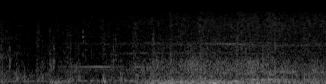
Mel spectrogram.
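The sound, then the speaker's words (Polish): Horse hooves clip-clopping: a faint, steady patter of hoofbeats that grows slightly louder partway through, alone without talk. “Czy to jest mój koń? To nie jest mój koń. Chodź tu, kochany. Chodźże tu.”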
